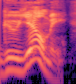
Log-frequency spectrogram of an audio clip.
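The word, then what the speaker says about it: Guglielmi: how to pronounce it it's spelled g-u-g l-i-e-l-m-i and it's pronounced goo yell me and hey listen i'll be the first to tell you it doesn't look like it should be pronounced guyomi and i once read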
